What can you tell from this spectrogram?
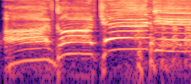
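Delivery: very high, long drawn-out holler; mock creepy shout. Retelling yelling the candy line at girls, mock creepy shout. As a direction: stretch every word into a high hammed-up yell.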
